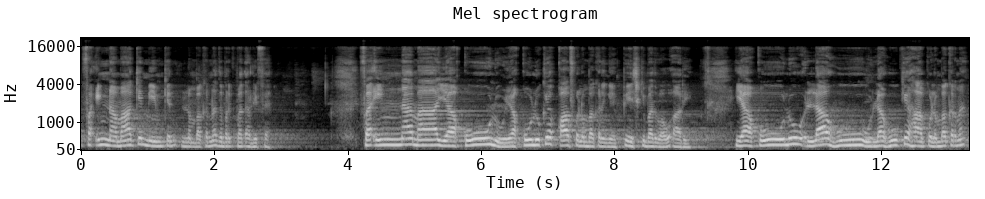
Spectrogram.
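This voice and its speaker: A man teaching Quran pronunciation, chanting verses slowly and melodically, then explaining each letter quickly in plain speech. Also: a little high, a little mellow, in a large hall. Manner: slow melodic recitation alternating with quick explanation.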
